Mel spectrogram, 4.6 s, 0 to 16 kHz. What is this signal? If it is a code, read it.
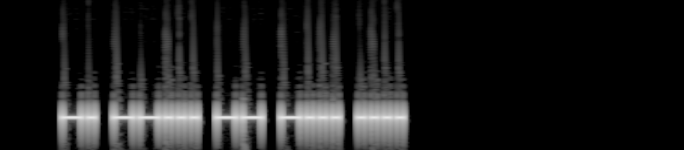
Morse code, heard as a keyed tone, about 28 wpm, 700 Hz. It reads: N7MBH
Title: USA Call Signs - 5 Characters - 28wpm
